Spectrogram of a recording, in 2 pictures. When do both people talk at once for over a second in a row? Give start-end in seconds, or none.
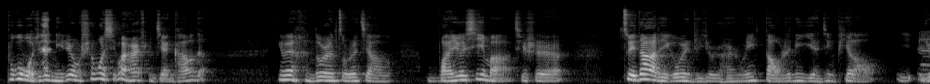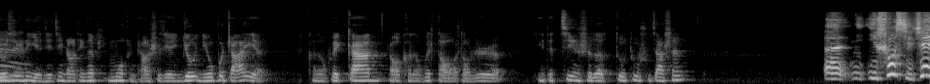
none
